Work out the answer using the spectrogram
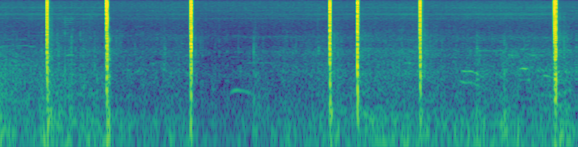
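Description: Fireworks display: aerial shells bursting, seven sharp bangs at uneven intervals over a steady low rumble.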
